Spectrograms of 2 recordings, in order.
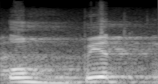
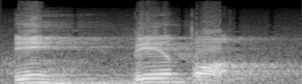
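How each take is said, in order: First: The word begins with a u vowel. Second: The word begins with an i vowel. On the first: The speaker calls it wrong. "nggak boleh dibaca uhbit ... dibaca dhammah" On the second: The speaker calls it right. "hamzah wasal dibaca kasroh"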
